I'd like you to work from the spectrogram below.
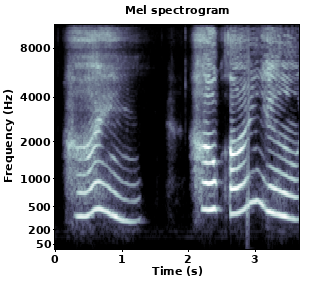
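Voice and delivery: high, slow, sugary put-on greeting; mock sister greeting. Mocking her patronizing sister's sweet hello. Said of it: "she was".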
